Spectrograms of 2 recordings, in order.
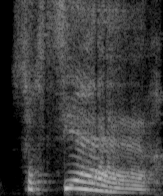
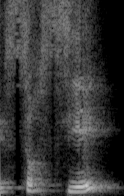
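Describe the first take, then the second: First: "sorcière" with a long "-yair" ending; French "sorcière", drawn out as sor-see-air; feminine form. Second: "sorcier" ending in an open "-yay", no final R; French "sorcier" with a silent final R; masculine form. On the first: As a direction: stretch the open "è" in "sorcière". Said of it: "girls will say sorcière". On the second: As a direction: say "sorcier" as sor-see-ay. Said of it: "So boys will say sorcier". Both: Shown as a demonstration.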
